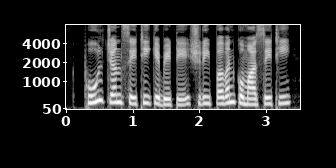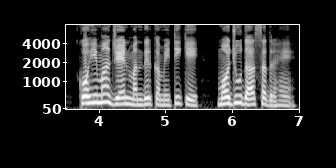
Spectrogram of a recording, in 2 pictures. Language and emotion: Urdu, neutral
